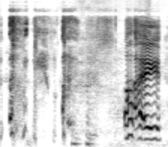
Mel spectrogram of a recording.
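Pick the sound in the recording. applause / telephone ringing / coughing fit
coughing fit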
